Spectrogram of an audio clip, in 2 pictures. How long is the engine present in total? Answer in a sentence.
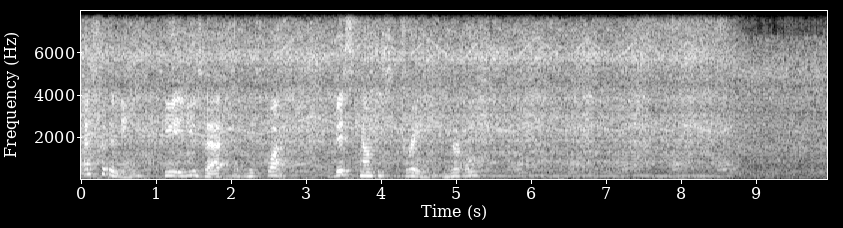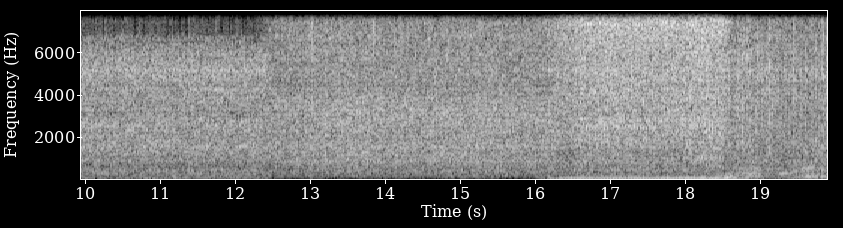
The engine can be heard for 13 seconds in total.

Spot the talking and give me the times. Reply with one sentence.
The talking can be heard from 0.0 to 5.3 s.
